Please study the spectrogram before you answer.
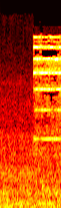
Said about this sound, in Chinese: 最后一节课的钟声响起，所有的小朋友都笑得好开心、好灿烂，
